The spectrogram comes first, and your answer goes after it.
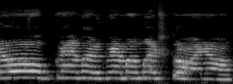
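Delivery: all-out desperate screaming. Telling a story about a glue trap, the speaker imitates someone screaming to his grandma. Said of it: "he was screaming".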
